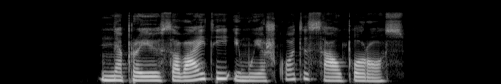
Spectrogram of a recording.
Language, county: Lithuanian, Kaunas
